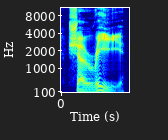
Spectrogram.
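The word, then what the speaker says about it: Cherié: One thing I'd like to point out, girlfriend's name is spelled C H E R I E with a little accent over the last E and pronounced Sheree.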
